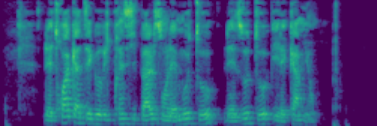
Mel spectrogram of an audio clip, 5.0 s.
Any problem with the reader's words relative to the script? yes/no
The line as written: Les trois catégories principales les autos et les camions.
yes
